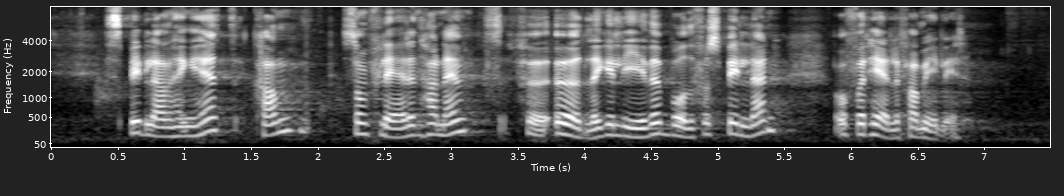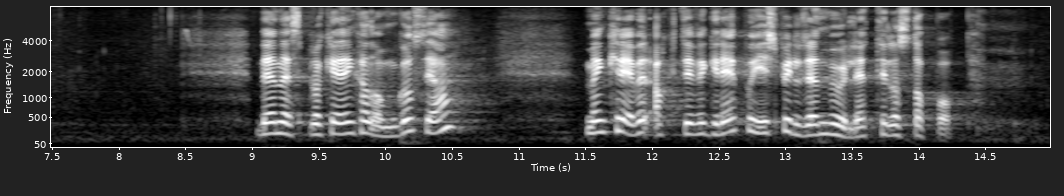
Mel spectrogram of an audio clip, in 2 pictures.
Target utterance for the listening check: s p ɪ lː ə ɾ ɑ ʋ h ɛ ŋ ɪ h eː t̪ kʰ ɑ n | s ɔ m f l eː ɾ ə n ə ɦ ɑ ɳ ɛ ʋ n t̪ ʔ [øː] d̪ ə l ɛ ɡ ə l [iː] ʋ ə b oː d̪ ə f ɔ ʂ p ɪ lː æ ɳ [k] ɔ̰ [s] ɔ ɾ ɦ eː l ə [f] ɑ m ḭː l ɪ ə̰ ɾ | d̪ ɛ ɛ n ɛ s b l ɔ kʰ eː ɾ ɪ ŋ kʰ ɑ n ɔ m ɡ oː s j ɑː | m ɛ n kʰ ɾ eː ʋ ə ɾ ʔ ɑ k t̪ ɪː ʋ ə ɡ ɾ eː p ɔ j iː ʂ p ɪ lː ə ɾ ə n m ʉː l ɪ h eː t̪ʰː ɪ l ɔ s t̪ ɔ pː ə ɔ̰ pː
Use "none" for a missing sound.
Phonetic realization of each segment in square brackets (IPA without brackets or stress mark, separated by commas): øː, iː, ʔ, f, f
